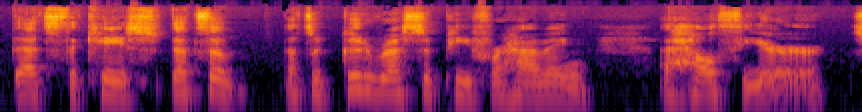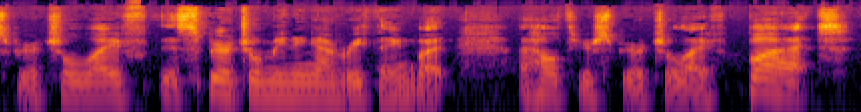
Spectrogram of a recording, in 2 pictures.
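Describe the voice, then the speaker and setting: A woman's voice: on the low side, fairly even intonation, normal speed, vocal fry, fairly bright tone, breathy edge, no echo. A woman hosting a podcast in casual interview chat, with an informal, emphatic way of talking. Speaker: podcast host.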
